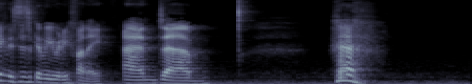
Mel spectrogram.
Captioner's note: sighs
